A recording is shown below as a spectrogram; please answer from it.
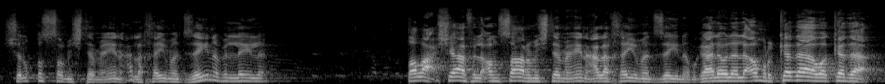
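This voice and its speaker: A man's voice: on the high side, fast, echoey room, big-room sound. A man preaching a mourning sermon, moving between storytelling and chanted elegy. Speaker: religious orator.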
